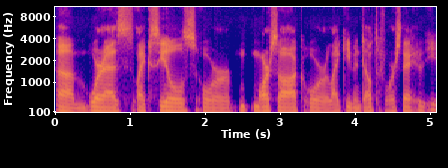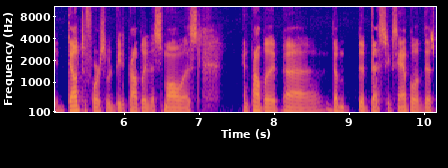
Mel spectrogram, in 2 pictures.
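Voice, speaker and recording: A man's voice: medium pitch, dry recording. A man on a podcast panel, thinking aloud as he explains things in casual conversation. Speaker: podcast panelist and sci-fi author.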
